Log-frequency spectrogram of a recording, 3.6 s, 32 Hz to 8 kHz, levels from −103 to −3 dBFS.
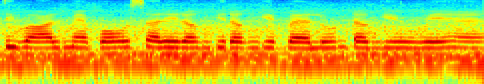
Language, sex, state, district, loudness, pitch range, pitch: Hindi, female, Chhattisgarh, Raipur, -14 LUFS, 170-175 Hz, 170 Hz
